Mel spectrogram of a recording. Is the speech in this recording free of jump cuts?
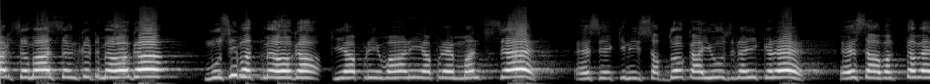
no; 1 cut; at 3.3 s

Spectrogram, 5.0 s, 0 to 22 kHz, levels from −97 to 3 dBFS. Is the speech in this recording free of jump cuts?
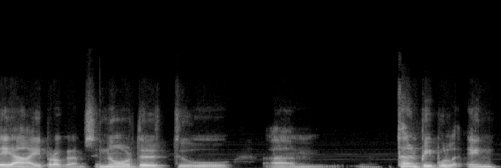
no; 1 cut; at 0.9 s

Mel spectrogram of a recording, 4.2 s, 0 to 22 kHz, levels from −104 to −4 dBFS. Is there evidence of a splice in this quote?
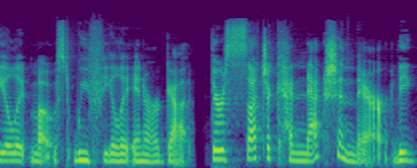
yes; 1 cut; at 2.0 s

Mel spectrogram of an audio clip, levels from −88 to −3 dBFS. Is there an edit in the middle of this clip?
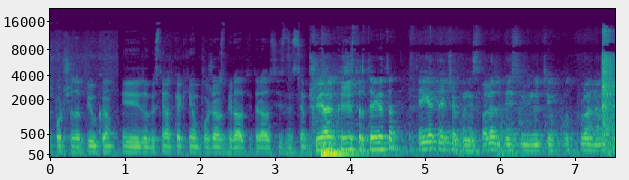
yes; 2 cuts; at 0.9 s, 3.4 s

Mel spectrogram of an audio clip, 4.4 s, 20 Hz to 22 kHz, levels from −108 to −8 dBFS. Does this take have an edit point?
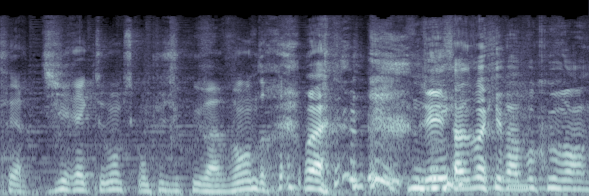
no; 0 cuts

